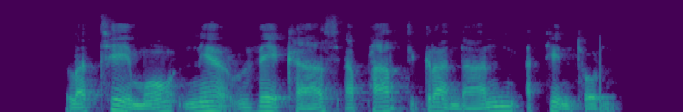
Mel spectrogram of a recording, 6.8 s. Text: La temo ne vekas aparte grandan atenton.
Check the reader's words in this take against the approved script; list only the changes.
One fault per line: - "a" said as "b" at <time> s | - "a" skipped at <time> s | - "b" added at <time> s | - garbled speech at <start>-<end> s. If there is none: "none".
none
